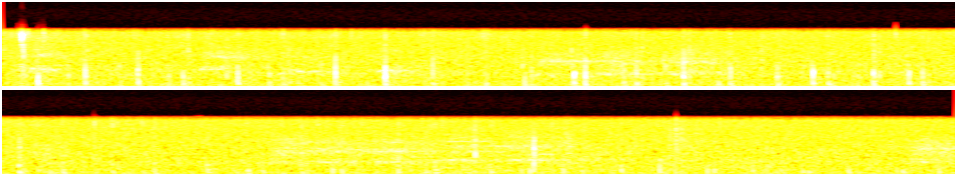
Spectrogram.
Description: The wind is blowing, a horse is trotting, and dogs are barking in the background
